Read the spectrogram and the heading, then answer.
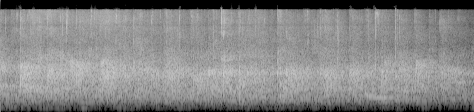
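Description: A crowd claps steadily throughout, a dense, sustained wash of applause that holds at an even loudness and tapers only slightly toward the end.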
